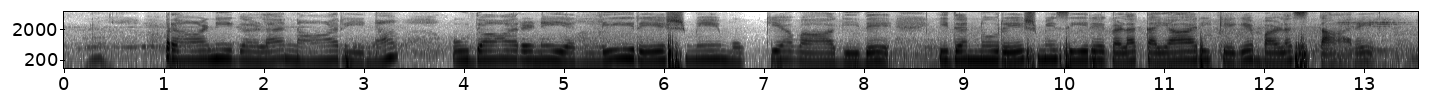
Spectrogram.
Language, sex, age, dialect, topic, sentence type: Kannada, female, 36-40, Mysore Kannada, agriculture, statement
